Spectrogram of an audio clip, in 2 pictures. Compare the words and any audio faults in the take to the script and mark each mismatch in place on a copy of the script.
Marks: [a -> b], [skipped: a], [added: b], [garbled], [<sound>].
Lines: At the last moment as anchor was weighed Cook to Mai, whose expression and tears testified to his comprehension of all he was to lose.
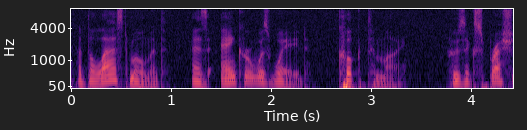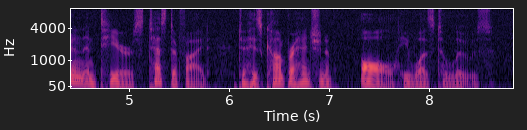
At the last moment as anchor was weighed Cook to Mai, whose expression and tears testified to his comprehension of all he was to lose.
